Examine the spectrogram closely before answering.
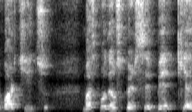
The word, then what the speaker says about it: Bartitsu: Nós podemos levar algumas coisas em consideração, como a própria pronúncia do termo Bartitsu em inglês, que soa algo como Bartitsu.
